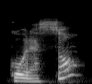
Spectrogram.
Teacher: lleve la fuerza de voz en la última sílaba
